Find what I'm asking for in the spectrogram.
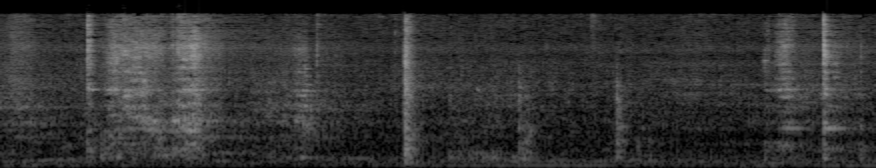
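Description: Onion, capsicum and potato stirred in a pan for a chicken curry, giving scattered scraping and clinking spoon strokes at irregular intervals, with a faint sizzle underneath and no talking.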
